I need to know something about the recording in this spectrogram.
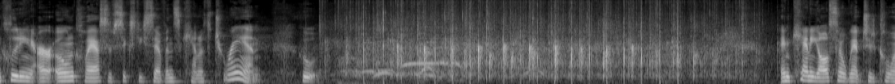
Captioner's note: audience applauding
